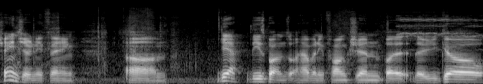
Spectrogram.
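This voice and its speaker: Noticeable background noise beneath fairly quick delivery. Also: man. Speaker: prop maker demonstrating his product. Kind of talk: tutorial. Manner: fast; casual with frequent fillers.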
